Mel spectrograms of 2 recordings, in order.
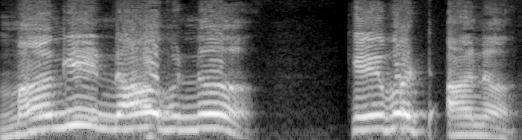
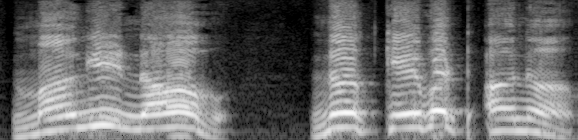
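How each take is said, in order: First: The pause comes right after the word na. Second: The pause comes right after the word naav. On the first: The boat was not asked for, and the boatman should come. "यहां पे के नाव नहीं मांगी, केवट तुम आना" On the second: The boat was asked for, and the boatman should not come. "यहां पे नाव मांगी, केवट तुम मत आना"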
